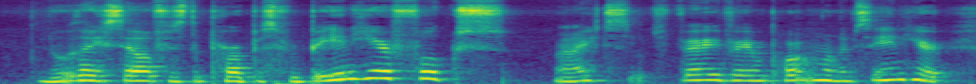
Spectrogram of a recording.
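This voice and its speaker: A woman with a Northern Irish accent speaks in a fairly high voice. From Northern Ireland, Strabane. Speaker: trauma recovery educator. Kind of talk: lecture. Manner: loud.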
